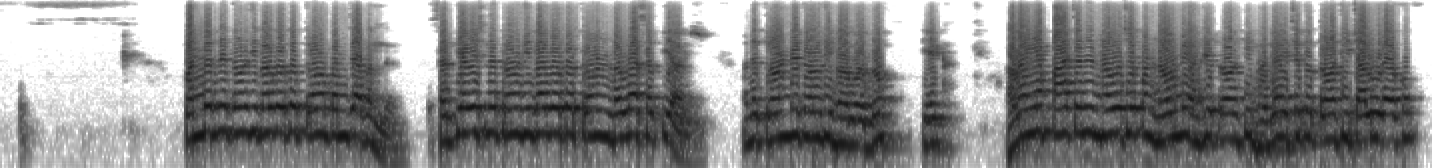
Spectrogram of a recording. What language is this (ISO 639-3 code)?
guj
